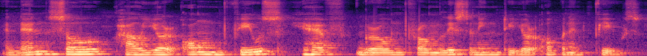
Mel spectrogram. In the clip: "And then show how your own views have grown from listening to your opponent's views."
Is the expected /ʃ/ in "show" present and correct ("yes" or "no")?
no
